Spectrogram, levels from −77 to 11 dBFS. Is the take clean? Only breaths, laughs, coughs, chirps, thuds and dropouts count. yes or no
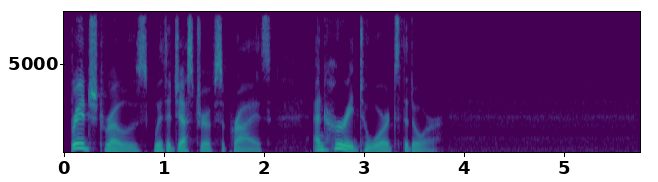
yes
